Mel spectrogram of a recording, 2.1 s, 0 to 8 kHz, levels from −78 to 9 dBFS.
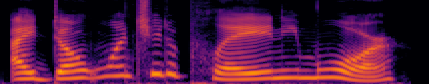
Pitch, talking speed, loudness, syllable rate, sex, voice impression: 235 Hz, 225 wpm, -17 LUFS, 4.6 syllables/s, female, feminine, adult-like, tensed, hard, clear, halting, calm, friendly, reassuring, lively, kind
